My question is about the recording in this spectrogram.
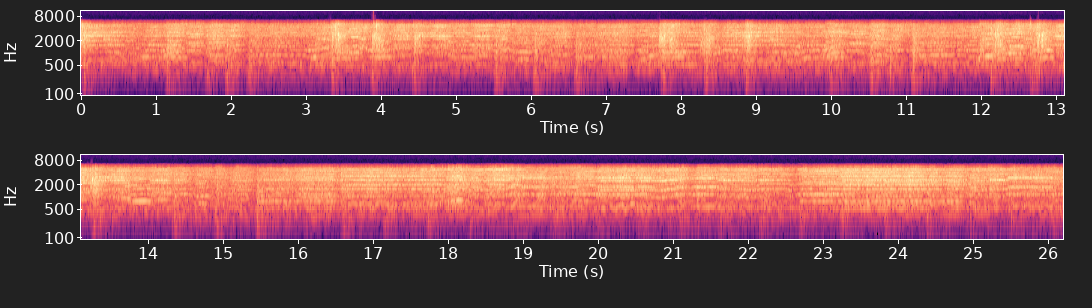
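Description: Live Portuguese folk-dance music led by an accordion with string instruments and some singing voices. In the first half, groups of sharp claps recur every four or five seconds; the second half is steadier instrumental playing.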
